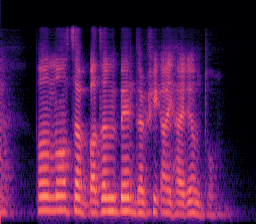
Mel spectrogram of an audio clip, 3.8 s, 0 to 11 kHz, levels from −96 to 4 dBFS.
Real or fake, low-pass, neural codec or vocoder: fake; 7.2 kHz; codec, 16 kHz, about 1 kbps, DyCAST, with the encoder's durations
